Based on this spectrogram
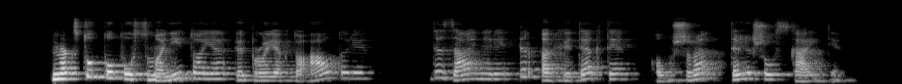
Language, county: Lithuanian, Alytus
